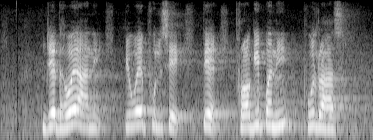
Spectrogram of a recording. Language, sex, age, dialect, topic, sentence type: Marathi, male, 25-30, Northern Konkan, agriculture, statement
